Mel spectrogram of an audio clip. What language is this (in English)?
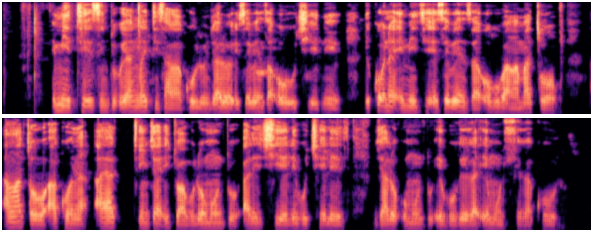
North Ndebele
